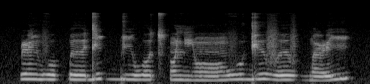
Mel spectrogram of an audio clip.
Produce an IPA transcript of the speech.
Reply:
ɭ ĩ v o k͡p ɘː d i ɡ͡b i w o t͡sʼ õ lʲ j õː v u ɡʲ ɨ v ɘː v ɡ͡b ɐ̃ ɭ i

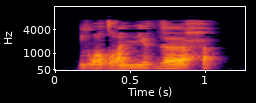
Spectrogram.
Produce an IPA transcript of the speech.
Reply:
ʎ ə dˤ ɜ nʲ ə ɡ ɜ ħ

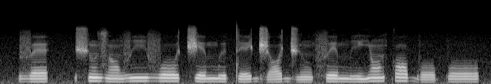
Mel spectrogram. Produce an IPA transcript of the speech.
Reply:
v ɛ˧ | ʃ ũ˦ z ɔ̃˧ v iː˦ v oː˧ t͡ʃ e˧ m ɨ˧ t e˨˦ d͡ʒ ɔ˨˦ d͡ʒ ũ˨ f e˦ m i˧ j ɔ̃˦ k ɔ˦ b oː˨ p oː˦

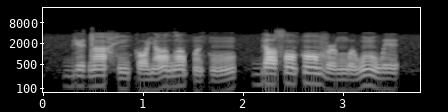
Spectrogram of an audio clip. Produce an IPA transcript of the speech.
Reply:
bʲ ø˦ d ã˦ h ĩ˨ k ɔ˨ j ã˦ dˤ ã˦ p ə̃˨ k ũ˨˦ | bʲ ə˦ ʊ̯ sˤ õ˦ k ɔ̃˦ v ə˞˨ ŋʷ ɪ˨ w ũ˦˨ w ɪ˨

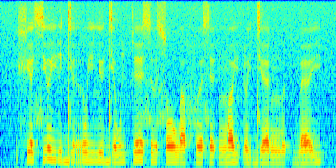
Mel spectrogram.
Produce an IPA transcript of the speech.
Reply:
xʲ ɛ sʲ ɘ j i dʲ ɘ r u j lʲ ɨ dʲ ɛ w i k e s ɨ s o w ɐ f ɘ s e ʔ ŋ͡m ɐ j ɗ ɘ j dʲ ɛ ŋ͡m ɘ ʔ b ɛ j

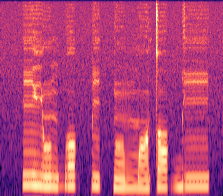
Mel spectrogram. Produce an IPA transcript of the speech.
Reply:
i˦ j ũ˧ ɡ͡b o˦ k͡p i˦˨ k͡p ũ˨ m ɔ̃˨ t ɔ˧ ɡ͡b i˦

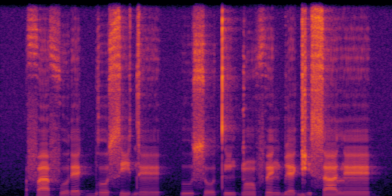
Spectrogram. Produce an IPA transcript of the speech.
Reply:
f a˧ f o˨ ɾ ɛ˨˦ ɡ͡b o˦ s i˦˨ d ɛ̃˨ | u˨ s o˨ t ĩ˧ k͡p ɔ̃˧ f ɛ̃˦ ɡ͡b ɛ˧ ɡ i˧ s a˦ l ɛ̃˦

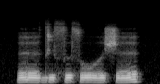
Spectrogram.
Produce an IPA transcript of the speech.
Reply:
ɛː d i s ɯ s oː ə̯ ʃ ɛ

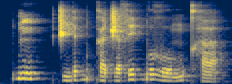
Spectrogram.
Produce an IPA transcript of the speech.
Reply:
ɓ ĩ˦ | t͡ʃ i˨ j ɛ˦ ɡ͡b ʊ˦ k a˨ t͡ʃ a˨ s eː˦ ɡ͡b o˦ ɣ oː˨ m o˦ kʰ a˨

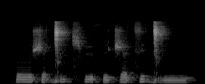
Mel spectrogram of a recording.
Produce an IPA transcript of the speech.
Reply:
oː˨ ʃ ɐ˨ ɡ͡ǀ ɨ˥ t͡ɕʰ ʉ˨ θ ɨ˩ t͡ʃ ɐ˨ t͡s ɨ˥ ɡ͡ǀ ɨː˨

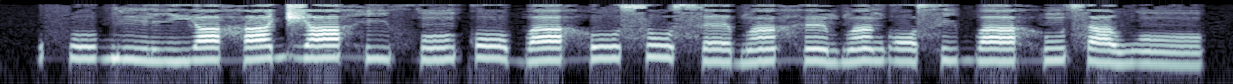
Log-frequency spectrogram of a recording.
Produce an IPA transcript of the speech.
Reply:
f o˧ ɡ ĩ˨ ɾ i˨ j a˨ h a˨˦ d͡ʒ a˧ h i˨ f ɔ̃˨˦ k ɔ˦˨ b a˧ h o˦ s o˦˨ s ɛ˨ b ã˧ h ɛ̃˨ b ã˧ ɡ ɔ˨ s i˧ b a˧ h ũ˧ s a˨ w ɔ̃˨

